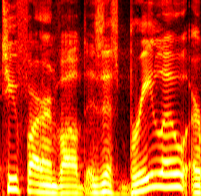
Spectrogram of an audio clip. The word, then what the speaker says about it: BRLO: name of berlin um we ourselves we say berlo like berlin but uh we definitely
